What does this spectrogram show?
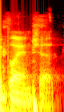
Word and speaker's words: Blanchet: and Chandler Blanche, I think is how they've now started to pronounce his name. It's It'll always be Blanchett. I was going to say it's Blanchett to me.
